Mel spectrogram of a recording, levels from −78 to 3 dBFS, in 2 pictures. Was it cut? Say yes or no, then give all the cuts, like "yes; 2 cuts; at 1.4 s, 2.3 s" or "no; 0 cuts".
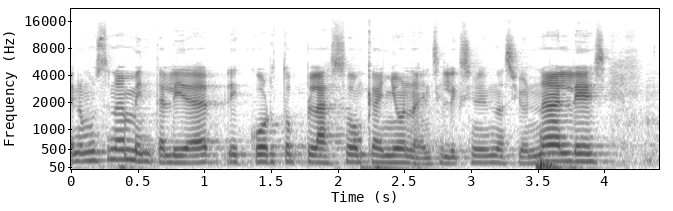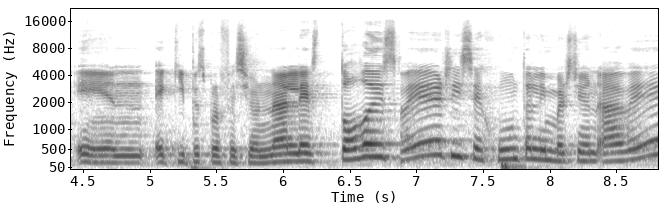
yes; 2 cuts; at 2.2 s, 6.9 s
